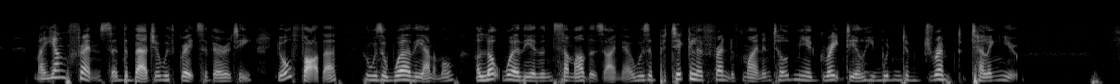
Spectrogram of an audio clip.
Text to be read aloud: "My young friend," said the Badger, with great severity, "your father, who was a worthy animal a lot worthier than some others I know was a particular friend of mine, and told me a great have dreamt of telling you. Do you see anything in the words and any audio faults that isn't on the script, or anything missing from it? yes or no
yes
